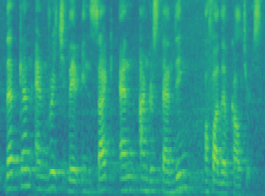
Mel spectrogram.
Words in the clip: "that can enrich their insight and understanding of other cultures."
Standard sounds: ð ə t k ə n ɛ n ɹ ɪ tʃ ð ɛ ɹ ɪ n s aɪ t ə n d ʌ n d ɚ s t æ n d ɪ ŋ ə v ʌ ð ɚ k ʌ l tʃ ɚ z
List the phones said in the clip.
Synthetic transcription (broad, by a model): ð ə t k ə n ɛ n ɹ ɪ tʃ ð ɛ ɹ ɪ n s aɪ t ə n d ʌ n d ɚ s t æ n d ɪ ŋ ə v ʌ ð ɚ k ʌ l tʃ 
